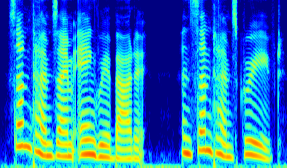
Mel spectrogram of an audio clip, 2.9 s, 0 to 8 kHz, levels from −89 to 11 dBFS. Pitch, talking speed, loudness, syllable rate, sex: 235 Hz, 190 wpm, -16 LUFS, 7.5 syllables/s, female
